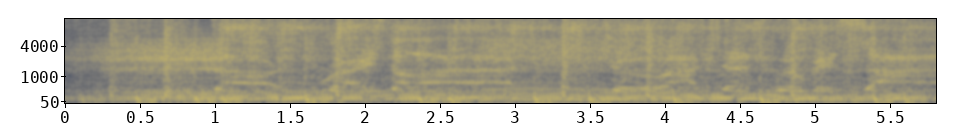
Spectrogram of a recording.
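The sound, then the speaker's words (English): Harsh screamed vocals over loud, dense distorted guitars and pounding drums, a continuous wall of heavy music with strained, raw shouting throughout. “It's all insane, they mumble, before breaking into some screaming, probably warranted given the subject matter.”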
